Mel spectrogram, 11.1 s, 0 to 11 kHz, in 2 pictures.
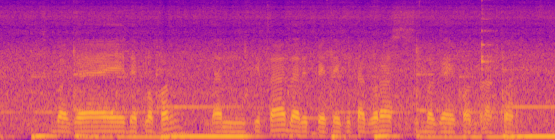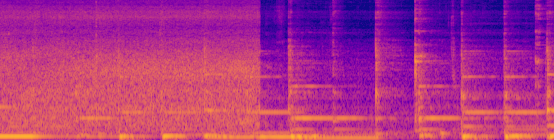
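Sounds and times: background music with sharp notes: 0:00.0 - 0:11.0.

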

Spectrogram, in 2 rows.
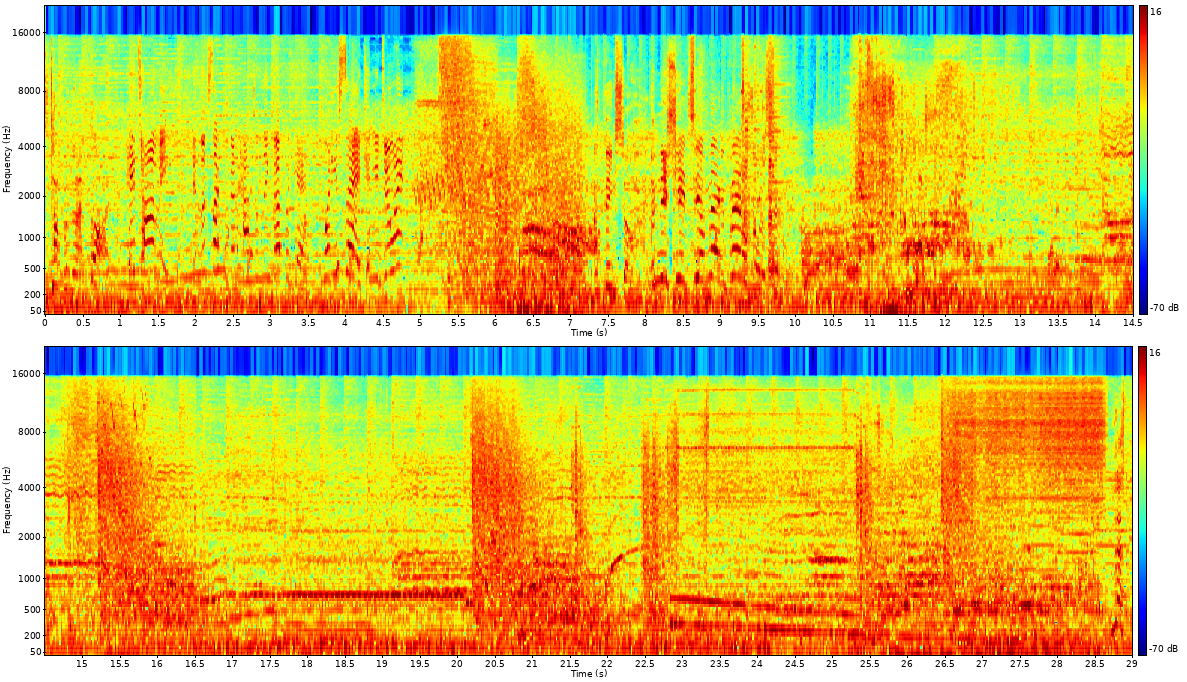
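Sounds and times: music: 0:00.0 - 0:29.0.

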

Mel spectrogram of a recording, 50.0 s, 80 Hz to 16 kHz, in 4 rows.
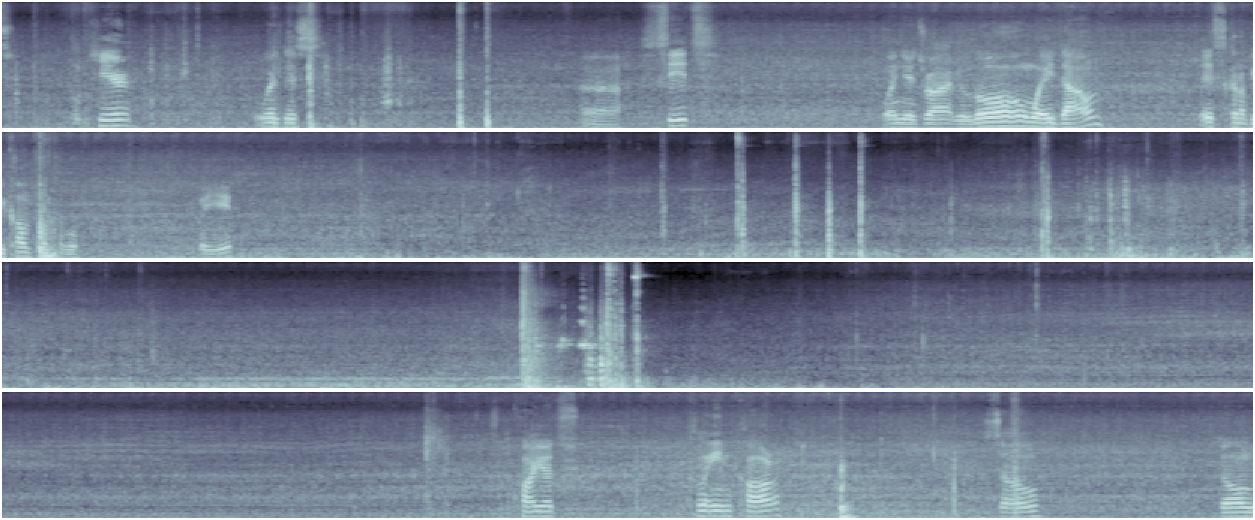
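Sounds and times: low steady rumble: 0:00.0 - 0:50.0
truck cargo door latches clicking: 0:30.2 - 0:31.6.

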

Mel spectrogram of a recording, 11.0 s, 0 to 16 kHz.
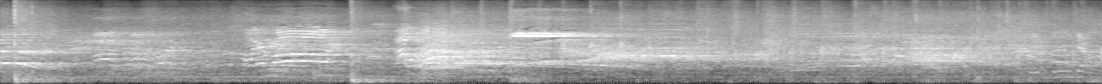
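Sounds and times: people shouting and cheering: 0:00.0 - 0:01.2, 0:02.5 - 0:10.8.

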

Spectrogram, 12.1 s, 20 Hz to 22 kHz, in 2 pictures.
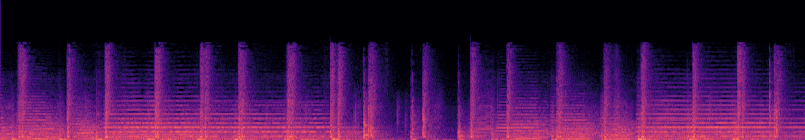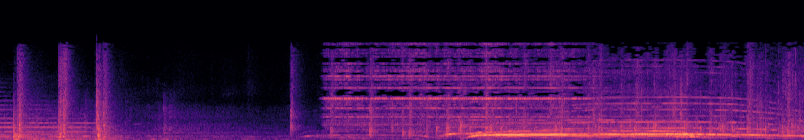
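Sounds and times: audience clapping: 0:08.2 - 0:12.0
long high cheers: 0:08.3 - 0:12.0.

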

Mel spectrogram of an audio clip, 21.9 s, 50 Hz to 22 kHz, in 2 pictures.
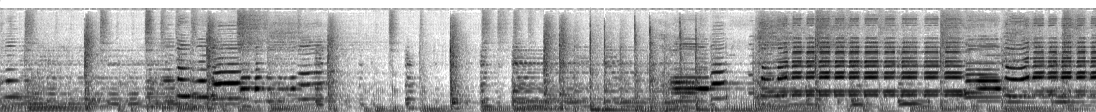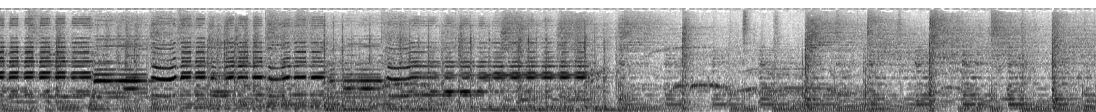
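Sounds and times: blues harmonica soloing: 0:00.0 - 0:04.0, 0:06.5 - 0:18.2
drum kit: 0:00.0 - 0:21.9
electric bass: 0:00.0 - 0:21.9.

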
